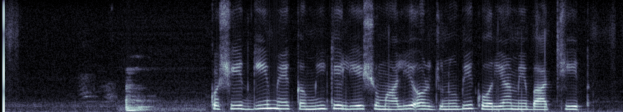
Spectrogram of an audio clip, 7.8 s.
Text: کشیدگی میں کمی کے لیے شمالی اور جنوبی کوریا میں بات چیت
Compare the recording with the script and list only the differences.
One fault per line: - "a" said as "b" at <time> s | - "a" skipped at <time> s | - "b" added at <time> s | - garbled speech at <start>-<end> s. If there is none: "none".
none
